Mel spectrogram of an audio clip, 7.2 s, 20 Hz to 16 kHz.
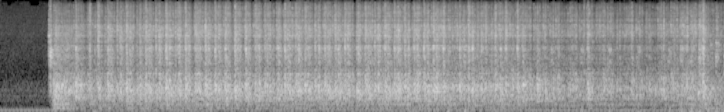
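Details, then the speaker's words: Ford NAA Golden Jubilee tractor (1953/1954) sitting over 20 years, spark restored after fixing a bad battery connection: catches abruptly, runs ragged and uneven, surging slightly, only while fuel is fed down the intake; owner suspects a clogged fuel line. "runs, as long as I keep spraying fuel into that pipe. I'm guessing my fuel line's clogged up, so let me work on that."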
